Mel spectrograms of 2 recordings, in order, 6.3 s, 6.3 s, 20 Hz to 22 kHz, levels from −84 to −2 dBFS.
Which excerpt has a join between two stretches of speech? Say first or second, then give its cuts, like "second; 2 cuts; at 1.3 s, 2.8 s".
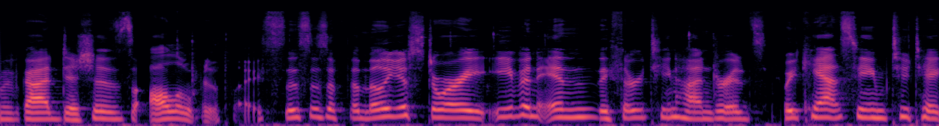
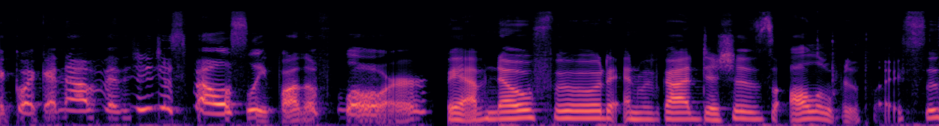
second; 1 cut; at 2.8 s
